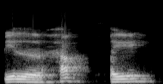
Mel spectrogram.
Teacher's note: pada tasjid ini tidak usah dipantulkan, sekedar cuma hanya ditekan saja.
